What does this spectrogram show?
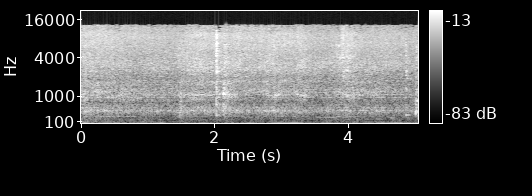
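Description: A thick onion, tomato and spice-powder masala sizzling in oil in a pot while a slotted steel spoon stirs it. The spoon scrapes against the pot, sharper about two seconds in and again near four seconds.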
